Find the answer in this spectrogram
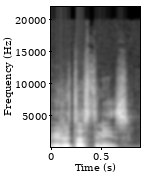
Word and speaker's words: Eratosthenes: Okay, I did pronounce it wrong. So yeah, let's go back here. So it's a sieve of Eratosthenes.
